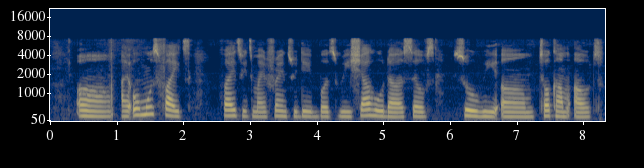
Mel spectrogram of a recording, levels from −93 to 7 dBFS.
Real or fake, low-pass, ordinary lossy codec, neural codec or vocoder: real; 7.2 kHz; none; none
